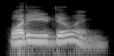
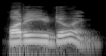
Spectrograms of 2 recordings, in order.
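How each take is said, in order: First: 'What are' blends into a quick 'whada'. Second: The same.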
